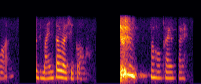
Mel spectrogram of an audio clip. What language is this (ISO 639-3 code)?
mni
